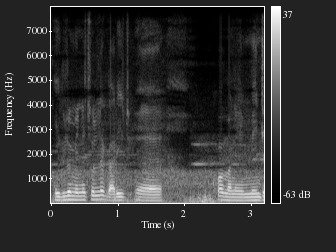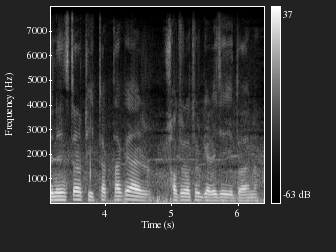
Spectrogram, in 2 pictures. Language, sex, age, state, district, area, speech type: Bengali, male, 30-45, West Bengal, Kolkata, urban, spontaneous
